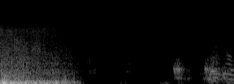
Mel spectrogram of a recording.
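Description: Low rumble of a car driving on a dirt track, heard inside the cabin, cutting off abruptly under a second in, then near silence. Near the end comes one brief pitched call or cry.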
